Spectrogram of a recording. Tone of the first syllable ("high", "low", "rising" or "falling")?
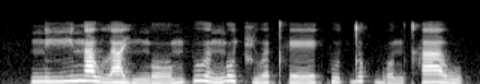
rising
